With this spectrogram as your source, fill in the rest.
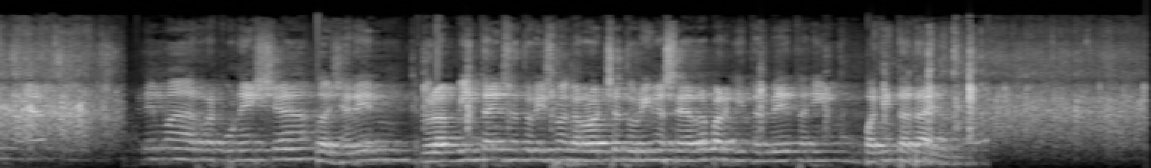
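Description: A man speaks calmly into a microphone over loudspeakers.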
